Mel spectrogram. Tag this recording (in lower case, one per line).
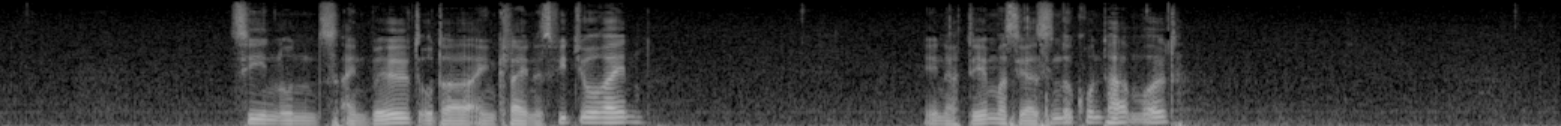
speech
